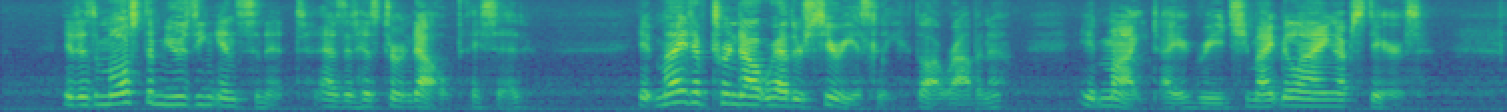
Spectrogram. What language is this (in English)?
English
